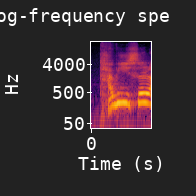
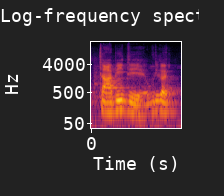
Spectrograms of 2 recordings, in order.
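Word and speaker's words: דָּוִד: 그래서 이게 여러분 여기 이제 이런 모음은 없는데 이게 히브리어로 읽으면 다비드예요. 우리 성경에는 다윗으로 표현됐죠. 그렇죠? 이 다비드란 말이죠. 원래는 정확하게 다윗은 발음 그대로 하면 다비드입니다.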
